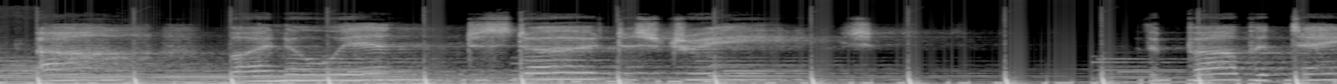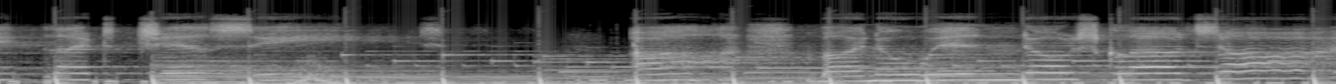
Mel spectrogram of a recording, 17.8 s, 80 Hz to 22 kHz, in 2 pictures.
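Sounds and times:
layered synth chords: 0.0s - 7.8s, 9.9s - 16.0s
deep steady kick drum: 0.0s - 17.8s
slow electronic pop song intro: 0.0s - 17.8s.

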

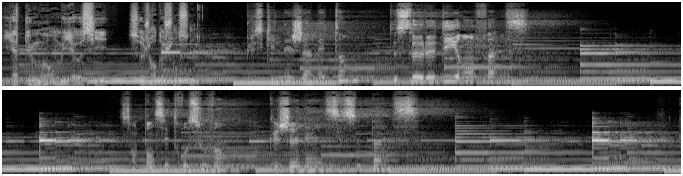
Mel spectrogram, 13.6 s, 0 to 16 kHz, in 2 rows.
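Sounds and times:
person singing in French: 0.0s - 5.7s, 8.0s - 11.2s, 13.4s - 13.5s
sustained steady instrumental chords: 0.0s - 13.5s
speech: 0.1s - 5.4s, 8.2s - 11.1s.

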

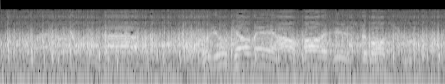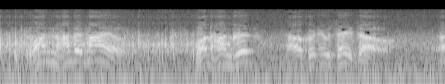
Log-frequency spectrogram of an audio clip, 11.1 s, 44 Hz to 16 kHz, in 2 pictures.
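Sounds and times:
black horse hooves clip-clopping on a winding road: 0.0s - 8.9s
speech: 6.0s - 7.3s, 8.0s - 10.4s.

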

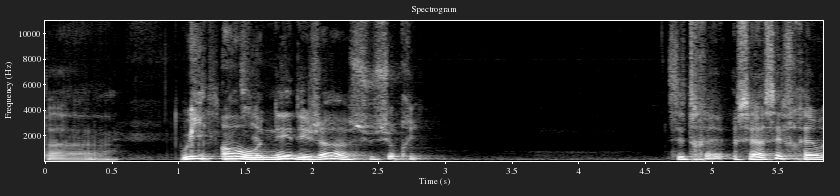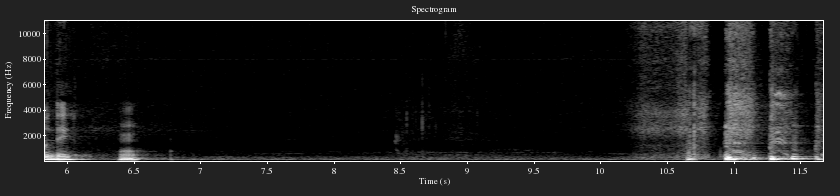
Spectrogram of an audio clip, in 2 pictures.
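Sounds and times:
speech: 0.0s - 2.9s, 4.7s - 6.6s
person coughing: 10.7s - 11.6s.

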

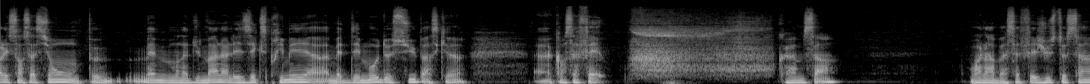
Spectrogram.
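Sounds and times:
speech: 0.0s - 6.6s, 7.8s - 8.4s, 9.7s - 10.8s
person blowing out a forceful breath through the mouth: 6.3s - 7.8s.

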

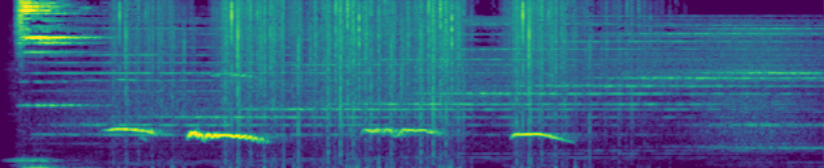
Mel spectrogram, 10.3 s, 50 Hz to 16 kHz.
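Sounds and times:
birds cooing in an aviary: 1.3s - 3.6s, 4.2s - 7.5s.

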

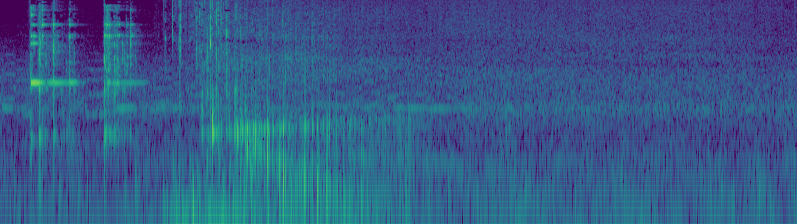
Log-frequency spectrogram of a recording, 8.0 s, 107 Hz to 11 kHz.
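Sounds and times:
sharp glassy clinks: 0.3s - 2.5s
cocktail pouring into a glass at a beach bar: 0.4s - 5.2s.

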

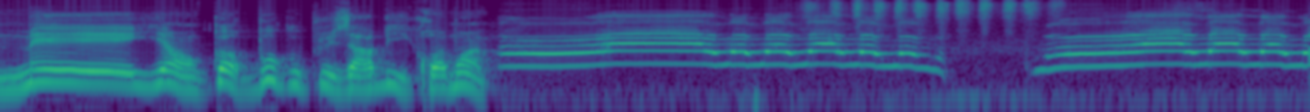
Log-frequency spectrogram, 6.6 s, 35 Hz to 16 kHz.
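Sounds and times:
speech: 0.0s - 2.6s
cat meowing at a window: 2.8s - 6.5s.

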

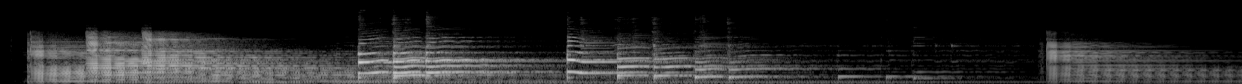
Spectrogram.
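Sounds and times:
podcast jingle of distorted effects-heavy guitar or synth chords: 0.4s - 9.4s.

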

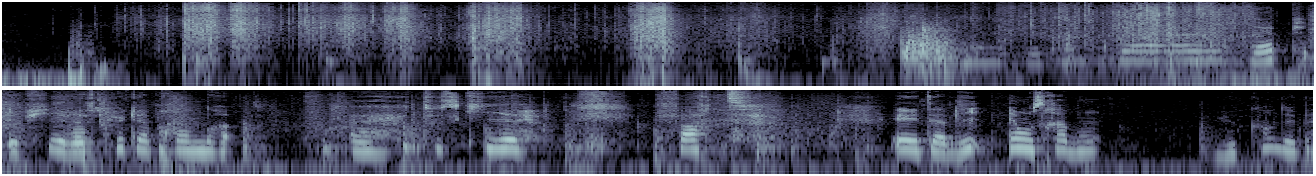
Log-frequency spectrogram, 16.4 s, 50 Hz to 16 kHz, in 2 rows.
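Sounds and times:
gear stuffed into a large bag with crinkling material: 0.6s - 8.7s
speech: 7.8s - 13.1s, 13.8s - 15.2s, 15.8s - 16.3s.

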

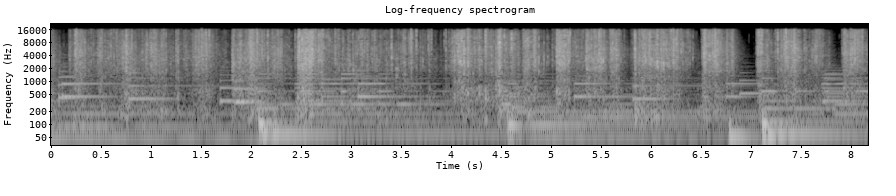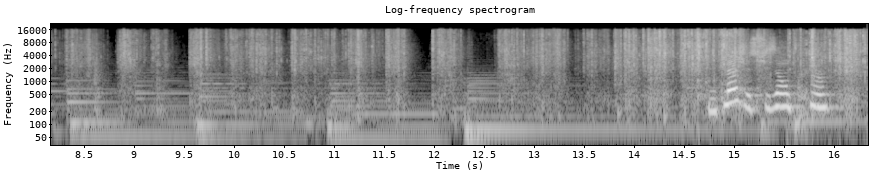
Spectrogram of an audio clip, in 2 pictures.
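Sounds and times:
parchment paper crinkling as it is pressed into a cake tin: 0.0s - 16.3s
soft music: 0.0s - 16.3s
speech: 14.9s - 16.2s.

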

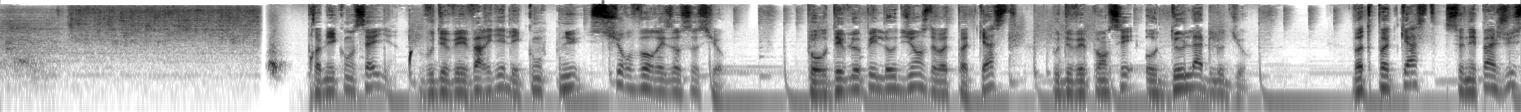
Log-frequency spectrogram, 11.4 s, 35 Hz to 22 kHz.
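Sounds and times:
shower water running: 0.0s - 2.0s
speech: 2.3s - 11.3s.

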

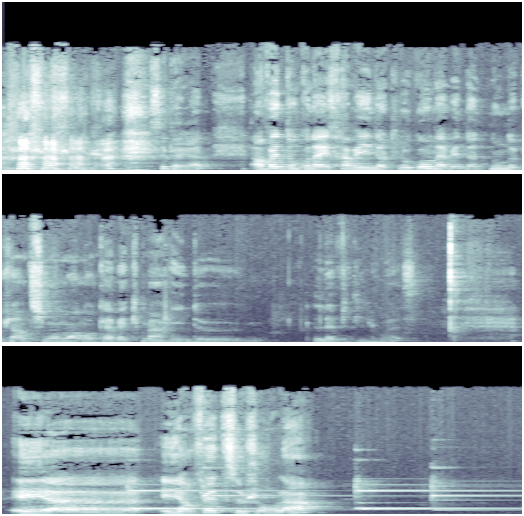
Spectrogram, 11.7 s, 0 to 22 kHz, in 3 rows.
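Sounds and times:
laughter: 0.0s - 1.3s
speech: 0.1s - 10.2s
doorbell chiming in a ding-dong pattern: 8.7s - 11.6s.

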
